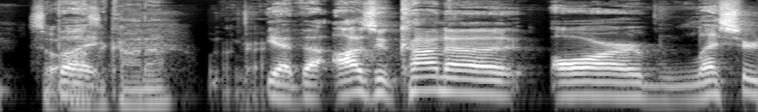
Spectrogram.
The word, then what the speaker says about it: Azakana: Um so Azukana um like definitely more with like the uh like Asian pronunciations to kind of go with the Ionian theme. So Azakana.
